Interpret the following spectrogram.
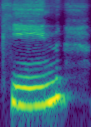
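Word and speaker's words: -pine: DHPs, which are the penes. It looks like pine, P-I-N-E, but it's pronounced peen.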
